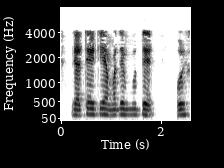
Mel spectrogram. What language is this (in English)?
Bangla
